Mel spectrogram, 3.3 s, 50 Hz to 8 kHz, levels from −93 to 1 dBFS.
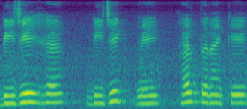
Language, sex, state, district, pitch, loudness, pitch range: Hindi, male, Punjab, Fazilka, 230 Hz, -17 LUFS, 210-240 Hz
